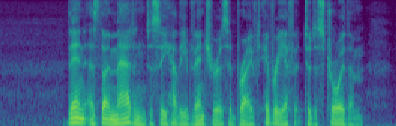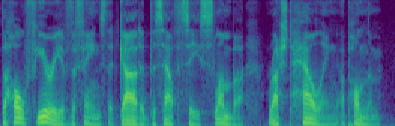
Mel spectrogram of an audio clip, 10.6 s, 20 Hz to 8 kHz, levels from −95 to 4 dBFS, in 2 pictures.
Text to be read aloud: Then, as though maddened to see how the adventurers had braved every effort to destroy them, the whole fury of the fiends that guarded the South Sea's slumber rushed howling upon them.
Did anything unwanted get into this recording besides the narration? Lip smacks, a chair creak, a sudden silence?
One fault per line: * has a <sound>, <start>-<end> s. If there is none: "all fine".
all fine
